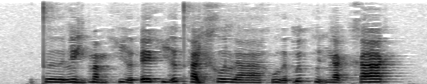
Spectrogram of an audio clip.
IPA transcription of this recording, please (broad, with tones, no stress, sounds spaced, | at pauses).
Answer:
t̪ ə̤ː˨˩ l ḛ˧˨ j m a˧˩ m x i˧˩ ə̯ ʔ ɛ˧ x ḭ˧˥ ə̯ t̪ʰ a̰˧˨ j x o˧ l a̤ː˨˩ h w ṵ˧˨ ə̯ ɓ ə˦˥ p̚ l ɨ̰˧˨ ŋ a˨˩ k̚ x a˦˥ k̚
